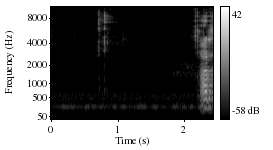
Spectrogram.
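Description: Near silence broken by two faint clicks close together, a little past a third of the way in: a computer mouse clicked to advance the presentation slide.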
